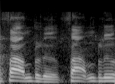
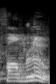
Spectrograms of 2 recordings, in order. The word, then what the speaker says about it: Fontainebleau: You gotta say it, Fontainebleau. Fontainebleau. Fontainebleau. Well, it's because it's French. This is Miami Beach. We say Fontainebleau. The name changes the closer you get to France, the more it sounds like French.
